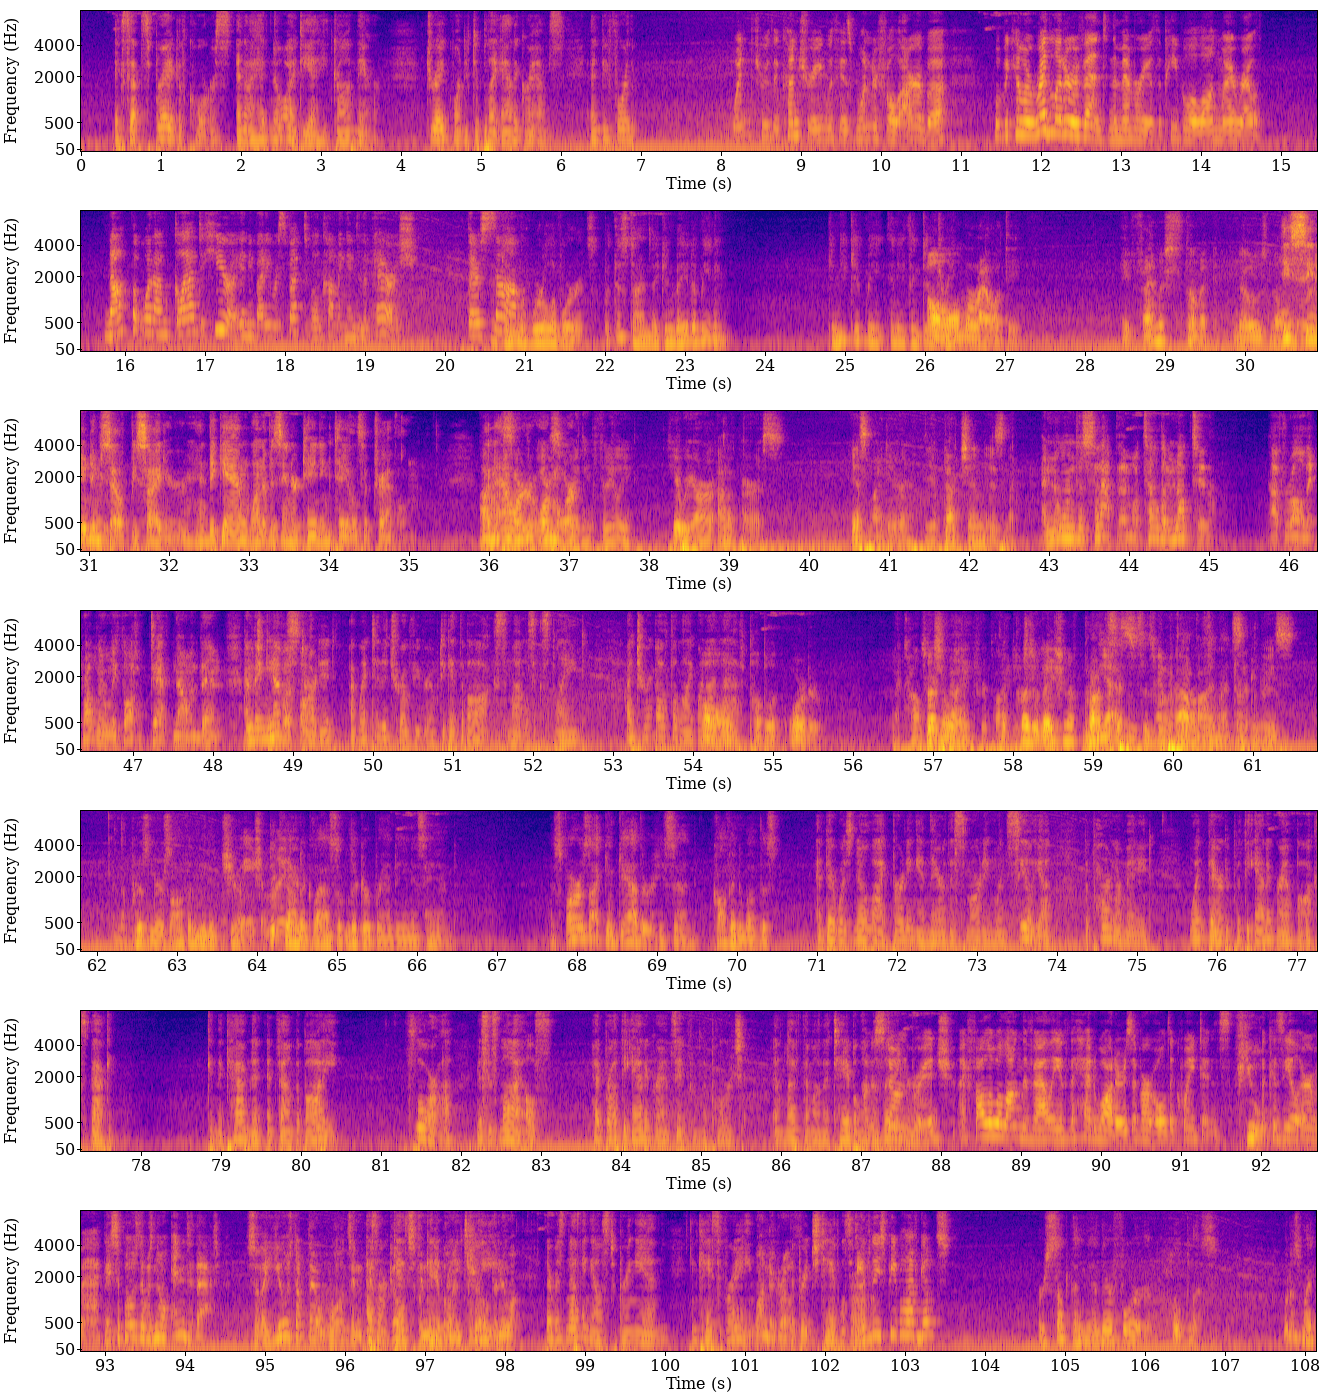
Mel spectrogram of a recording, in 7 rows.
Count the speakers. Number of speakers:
eight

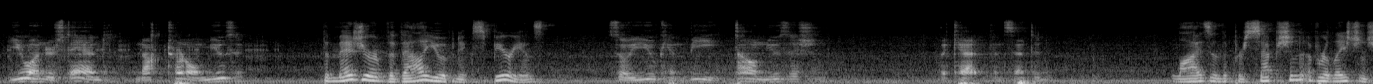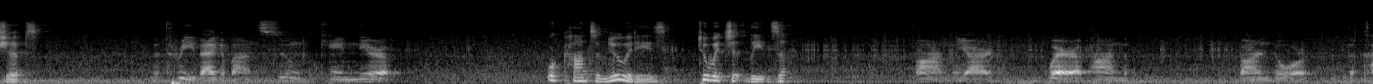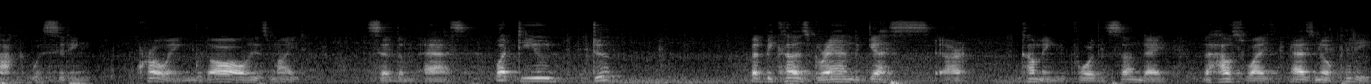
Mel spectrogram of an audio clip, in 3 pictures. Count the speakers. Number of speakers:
two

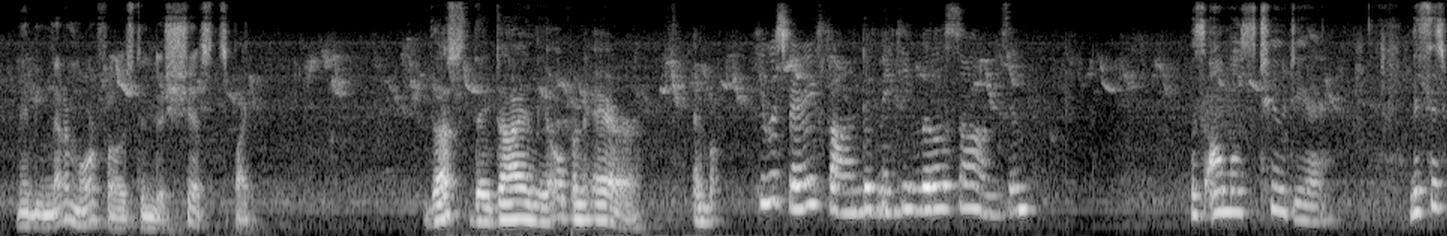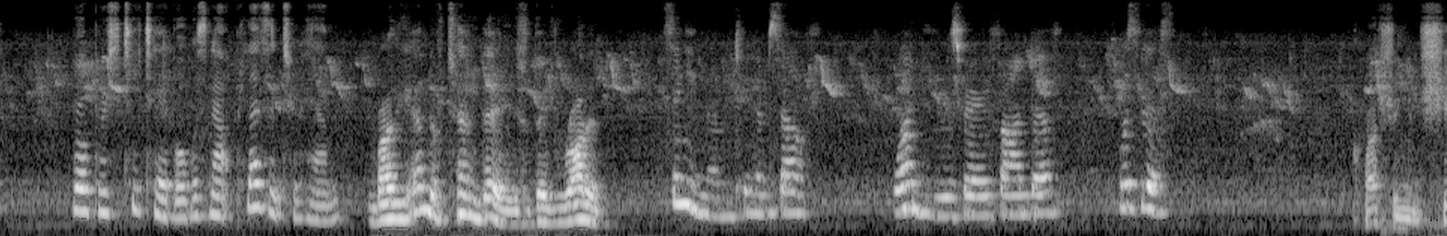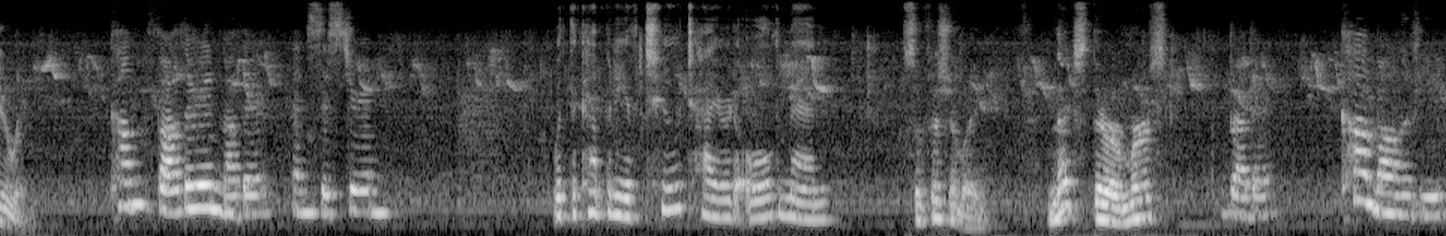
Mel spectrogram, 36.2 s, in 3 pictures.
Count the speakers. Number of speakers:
four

